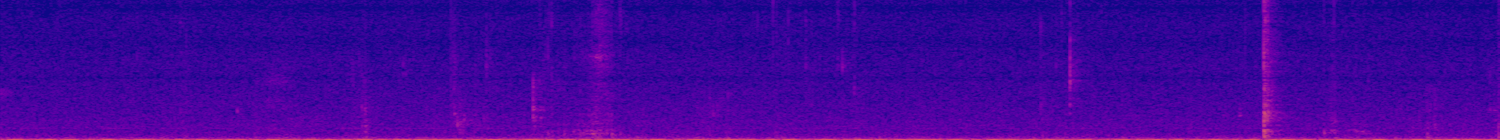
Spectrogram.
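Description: A young woman slurps noodles up close.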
